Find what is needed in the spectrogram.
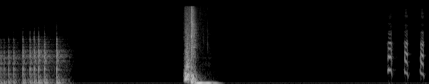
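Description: Cartoon sound effects: a short creak at the start, then a single loud thunk about two seconds in, and near the end a quick run of four or five short squeaky blips.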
